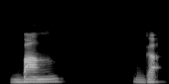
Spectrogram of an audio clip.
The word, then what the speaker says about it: bangga: Also, the word bangga has two syllables, bang and ga. Clearly, the first G belongs in this syllable, whereas the second G belongs in the second syllable. And as a result, they are sounded differently. Bang, ga, bangga.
